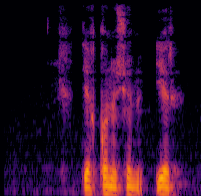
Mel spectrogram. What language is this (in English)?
Uzbek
